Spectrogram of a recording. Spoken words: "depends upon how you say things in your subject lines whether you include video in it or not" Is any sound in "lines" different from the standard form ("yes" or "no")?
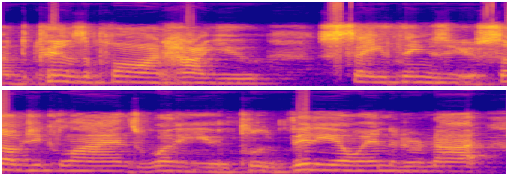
no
